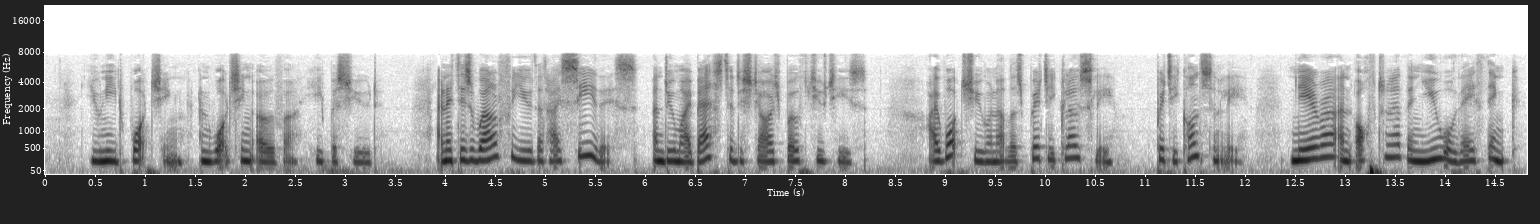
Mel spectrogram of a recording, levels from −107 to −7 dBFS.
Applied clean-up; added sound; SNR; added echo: none; none; none; none.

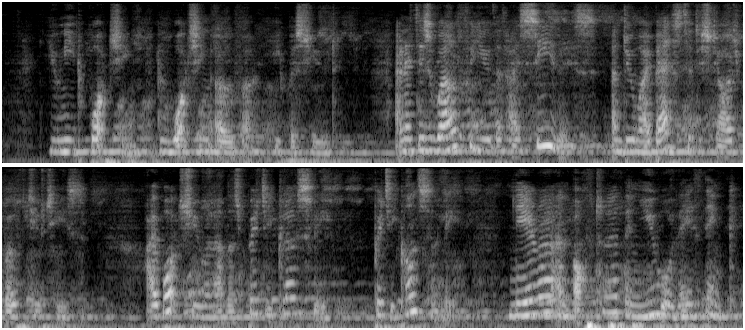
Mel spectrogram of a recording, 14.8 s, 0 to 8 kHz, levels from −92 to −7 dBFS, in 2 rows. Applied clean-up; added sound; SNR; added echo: none; none; none; reverberation time 2.3 s.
